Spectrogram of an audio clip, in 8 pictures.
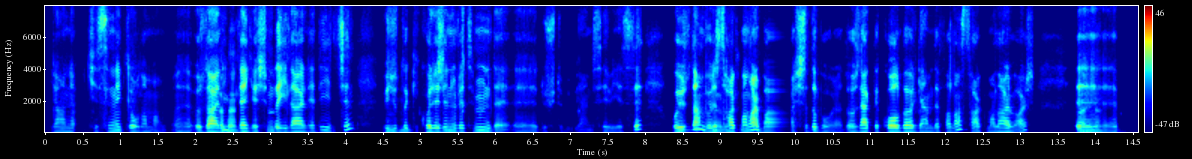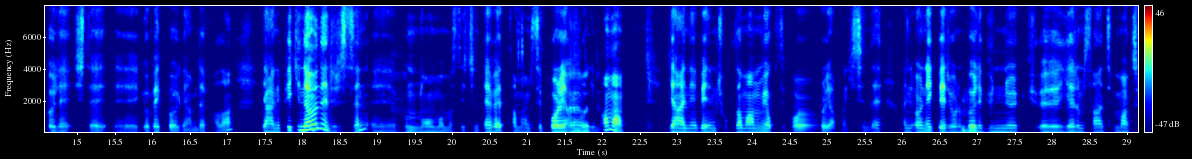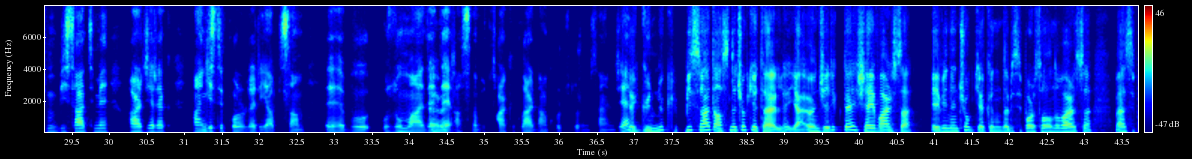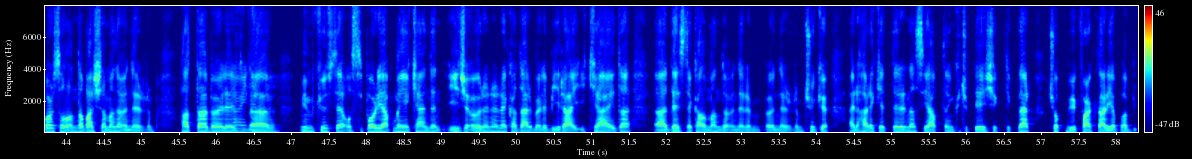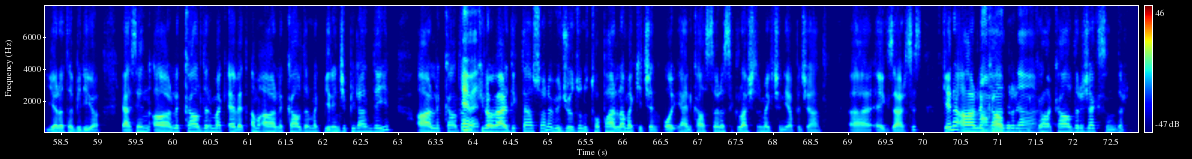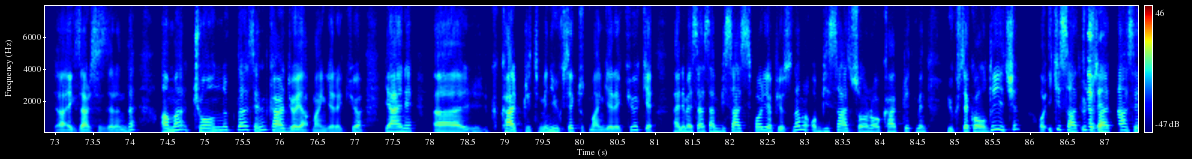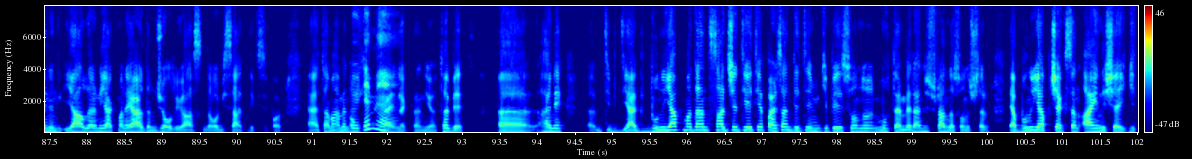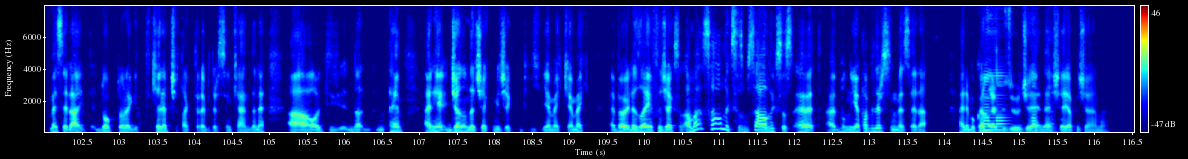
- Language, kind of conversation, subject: Turkish, advice, Büyük hedeflerime sabırlı kalarak adım adım nasıl ulaşabilirim?
- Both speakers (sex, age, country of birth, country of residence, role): female, 30-34, Turkey, Germany, user; male, 30-34, Turkey, Germany, advisor
- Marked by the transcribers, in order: other background noise; tapping; distorted speech; other noise; unintelligible speech; unintelligible speech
